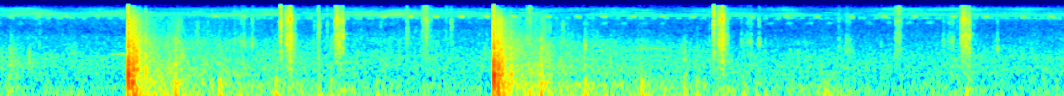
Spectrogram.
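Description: Aerial fireworks shells bursting: two loud booms, about a second in and just before the four-second mark, each trailing off in a low rumble, with several fainter cracks between and after.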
